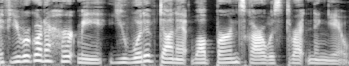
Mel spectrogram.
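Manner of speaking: ordinary delivery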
